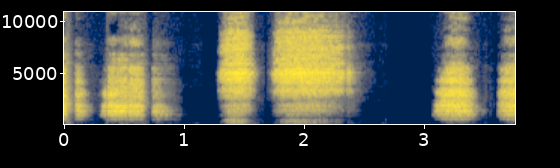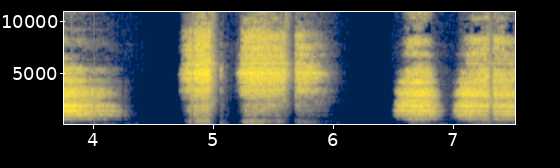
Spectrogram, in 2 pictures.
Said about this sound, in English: And now inviting in that pulse breath. Inhaling 2 times through the nose and out through the mouth 2 times.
